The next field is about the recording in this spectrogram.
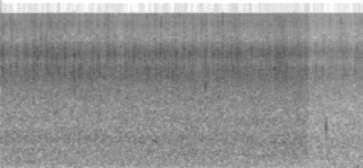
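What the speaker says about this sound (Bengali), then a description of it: "প্রচুর বৃষ্টি হচ্ছে আজকে।" Heavy rain falls in a dense, steady hiss on a dark morning, continuous and fairly loud throughout with no pauses, easing only slightly near the end, and no voices heard.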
